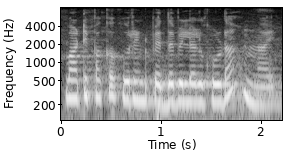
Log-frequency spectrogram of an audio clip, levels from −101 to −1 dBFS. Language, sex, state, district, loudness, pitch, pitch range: Telugu, female, Telangana, Komaram Bheem, -14 LUFS, 230 Hz, 220-260 Hz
